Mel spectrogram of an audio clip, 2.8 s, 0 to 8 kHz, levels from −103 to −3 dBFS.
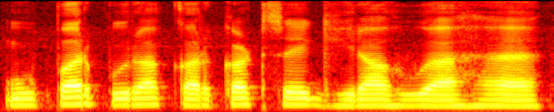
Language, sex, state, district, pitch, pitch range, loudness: Hindi, male, Jharkhand, Garhwa, 120 Hz, 115-130 Hz, -18 LUFS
